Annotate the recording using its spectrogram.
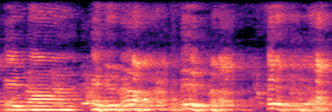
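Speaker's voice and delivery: loud breathy laughing chant of enak; mock tasting. Preacher mocking those who praise the food, laughing chant. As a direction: smack it out, laughing, as a mock taste test.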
